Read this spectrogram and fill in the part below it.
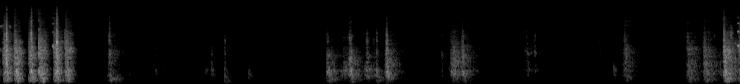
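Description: Metal parts click and clatter as a tool is adjusted.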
